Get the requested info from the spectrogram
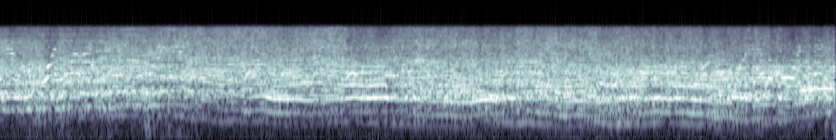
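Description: Sprint car engines racing on a dirt oval, loud and continuous, their pitch rising and falling as the cars go through the turns.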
